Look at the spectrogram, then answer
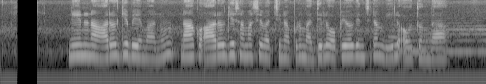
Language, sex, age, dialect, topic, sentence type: Telugu, female, 18-24, Utterandhra, banking, question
